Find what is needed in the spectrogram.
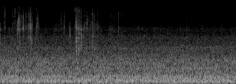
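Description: Steady drone of a jet airliner cabin in flight, with a few faint clicks and crinkles from the amenity kit's items being handled.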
